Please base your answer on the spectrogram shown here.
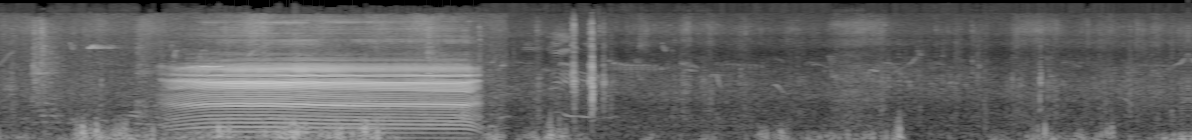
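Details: Cow giving a single sustained moo of about two and a half seconds, steady and rich in tone, followed by several seconds of quieter rustling, knocks and background noise.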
